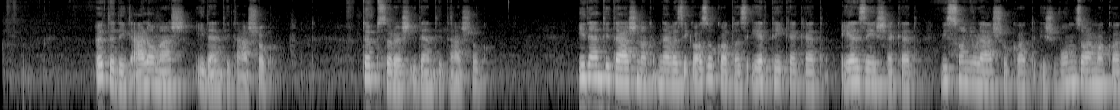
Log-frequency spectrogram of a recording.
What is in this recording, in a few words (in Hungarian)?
magyar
